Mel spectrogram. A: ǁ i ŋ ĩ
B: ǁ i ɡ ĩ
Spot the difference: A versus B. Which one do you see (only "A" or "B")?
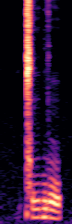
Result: B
